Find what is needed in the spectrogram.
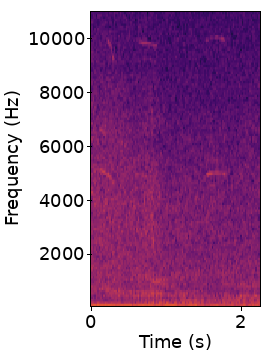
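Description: An engine running steadily with a low, even hum.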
